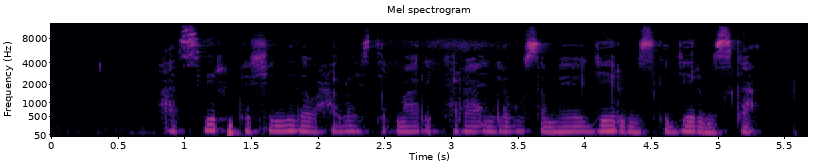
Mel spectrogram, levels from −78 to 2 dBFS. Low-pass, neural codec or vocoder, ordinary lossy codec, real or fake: none; vocoder, 24 kHz, 100 mel bands, Vocos; none; fake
